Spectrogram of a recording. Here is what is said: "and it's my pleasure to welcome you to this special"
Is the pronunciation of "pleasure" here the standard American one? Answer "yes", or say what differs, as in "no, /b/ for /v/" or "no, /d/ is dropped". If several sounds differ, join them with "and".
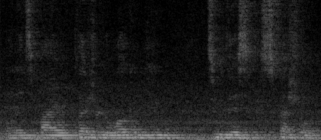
yes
